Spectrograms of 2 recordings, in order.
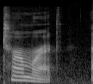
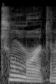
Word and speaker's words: turmeric: and 1/4 teaspoon of turmeric. And I'm saying it correctly this time, having called it turmeric in an earlier episode.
